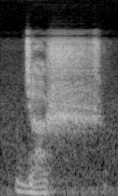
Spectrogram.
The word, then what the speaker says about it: झष: चपला, तोय निधि, अक्षी, झष। झष सही तो पढ़ रहा हूं मैं। झ हो गया श, झष।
